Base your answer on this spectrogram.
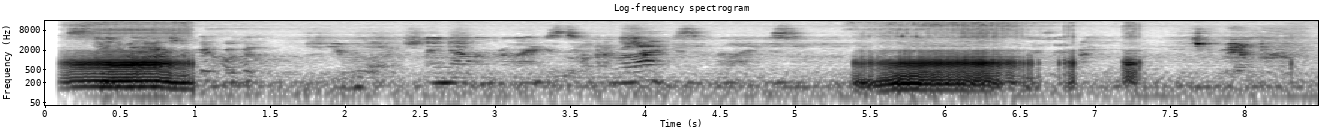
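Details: Two loud, drawn-out snoring breaths about five seconds apart, with quieter snuffling and room sounds between them; snoring.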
